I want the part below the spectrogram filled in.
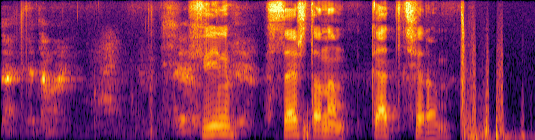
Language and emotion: Russian, neutral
